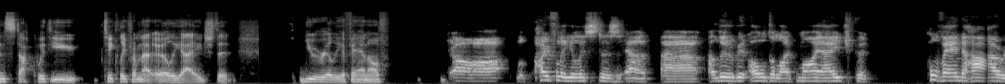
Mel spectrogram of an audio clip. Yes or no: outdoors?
no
